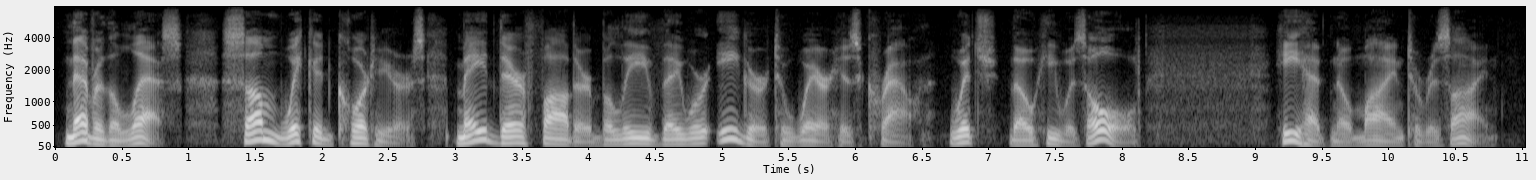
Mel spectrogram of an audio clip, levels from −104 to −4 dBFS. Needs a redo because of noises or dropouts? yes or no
no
